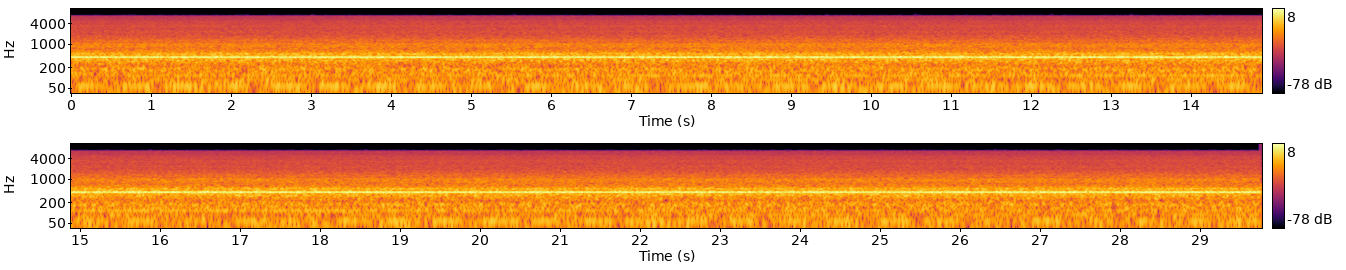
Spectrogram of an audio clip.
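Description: A steady hum: one unbroken mid-pitched tone, with a fainter higher one, over a light even hiss.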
